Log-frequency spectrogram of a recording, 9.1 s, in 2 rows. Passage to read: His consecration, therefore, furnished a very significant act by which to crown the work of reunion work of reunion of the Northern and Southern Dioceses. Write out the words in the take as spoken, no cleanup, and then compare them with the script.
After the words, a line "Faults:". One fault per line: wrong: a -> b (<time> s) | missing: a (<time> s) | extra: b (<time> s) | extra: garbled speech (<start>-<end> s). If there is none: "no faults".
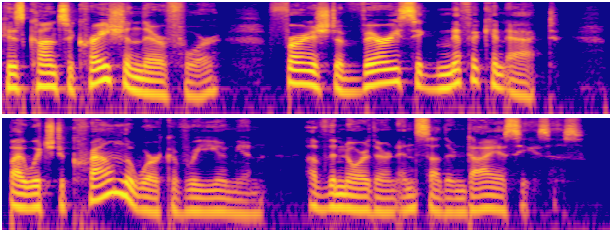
His consecration, therefore, furnished a very significant act by which to crown the work of reunion of the Northern and Southern Dioceses.
Faults:
missing: work of reunion (6.6 s)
